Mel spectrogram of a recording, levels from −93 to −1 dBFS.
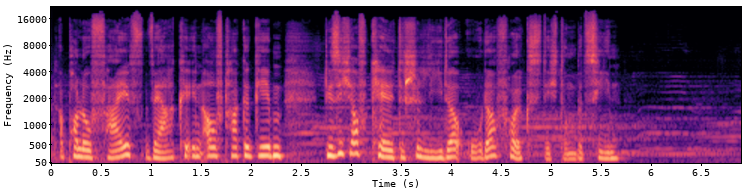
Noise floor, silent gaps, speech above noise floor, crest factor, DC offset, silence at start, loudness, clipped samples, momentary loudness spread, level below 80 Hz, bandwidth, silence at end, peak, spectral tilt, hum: -43 dBFS; none; 25 dB; 16 dB; under 0.1%; 0 s; -18 LUFS; under 0.1%; 9 LU; -56 dBFS; 19 kHz; 0.1 s; -2 dBFS; -5 dB/octave; none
